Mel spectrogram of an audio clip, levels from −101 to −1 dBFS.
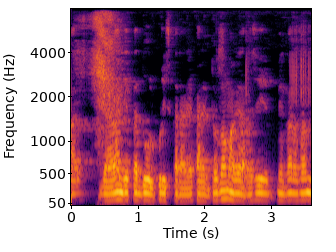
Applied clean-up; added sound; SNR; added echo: classical method WPE with log-MMSE.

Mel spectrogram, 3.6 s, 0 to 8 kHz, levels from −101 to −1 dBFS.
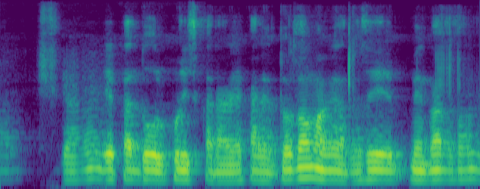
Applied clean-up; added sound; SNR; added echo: neural mask model DeepFilterNet 3.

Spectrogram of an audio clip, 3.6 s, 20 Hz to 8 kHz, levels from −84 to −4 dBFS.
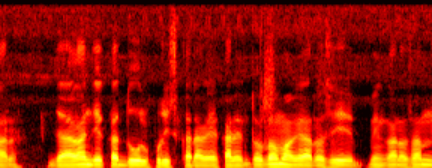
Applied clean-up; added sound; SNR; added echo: none; none; none; none.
